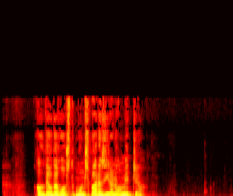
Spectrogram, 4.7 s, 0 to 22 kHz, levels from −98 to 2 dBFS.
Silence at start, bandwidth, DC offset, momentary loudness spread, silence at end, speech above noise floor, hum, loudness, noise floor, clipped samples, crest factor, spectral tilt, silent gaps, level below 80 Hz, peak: 0.7 s; 11.5 kHz; under 0.1%; 8 LU; 1.85 s; 58 dB; none; -23 LUFS; -80 dBFS; under 0.1%; 16 dB; -6.5 dB/octave; none; -56 dBFS; -8 dBFS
